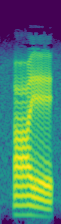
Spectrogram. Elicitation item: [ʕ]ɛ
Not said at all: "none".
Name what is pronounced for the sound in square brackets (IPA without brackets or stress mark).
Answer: ʕ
